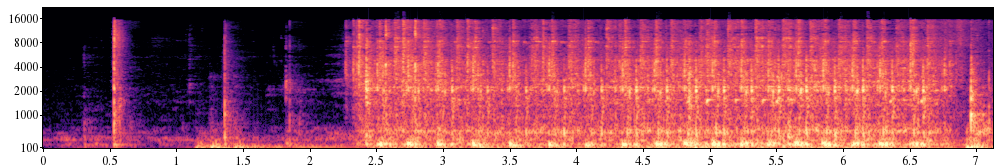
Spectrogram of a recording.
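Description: Sewing machine back stitching on fabric during a sew-along: a few faint clicks, then a brief low whir, then a steady loud mechanical run of rapid stitching that continues to the end.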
